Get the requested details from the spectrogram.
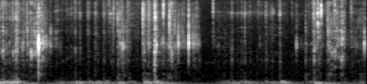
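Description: A hand-sized, solid oval purple bar of dry soap with gold paint on the outside is held in one hand and shaved and scraped with a steel box-cutter blade. Soft, dry scraping and crisp little clicks and snaps come through over a low, steady rumble. Soap chips fall onto a pile of shavings.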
